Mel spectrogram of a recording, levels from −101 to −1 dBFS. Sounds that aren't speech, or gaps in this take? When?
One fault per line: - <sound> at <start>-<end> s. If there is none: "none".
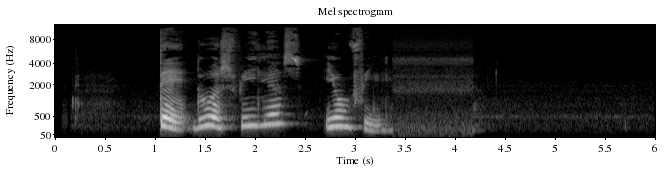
none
